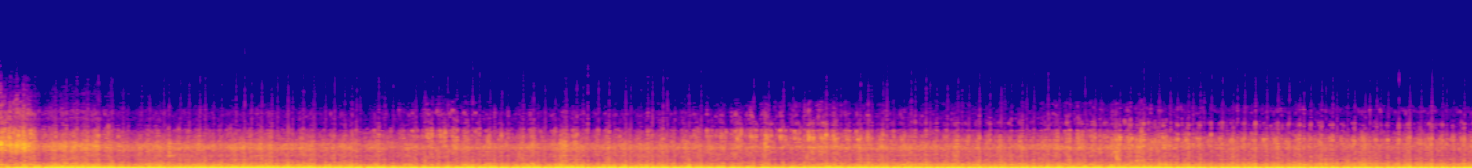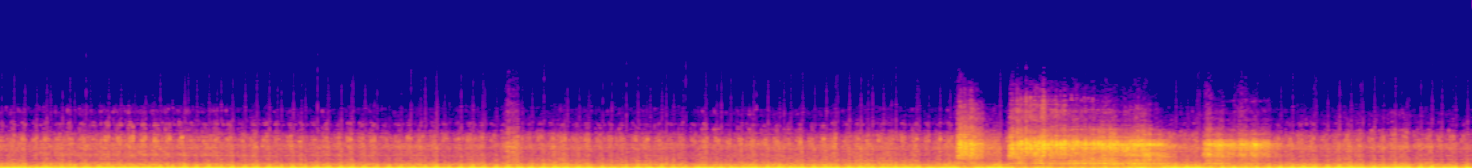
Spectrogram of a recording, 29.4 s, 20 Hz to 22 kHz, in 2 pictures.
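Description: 1988 Chevrolet R30's 5.7-litre V8 gas engine starting and then idling steadily. Near the end a higher-pitched noise joins the idle for a couple of seconds while the truck's PTO-driven hydraulic hoist raises the dump bed.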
